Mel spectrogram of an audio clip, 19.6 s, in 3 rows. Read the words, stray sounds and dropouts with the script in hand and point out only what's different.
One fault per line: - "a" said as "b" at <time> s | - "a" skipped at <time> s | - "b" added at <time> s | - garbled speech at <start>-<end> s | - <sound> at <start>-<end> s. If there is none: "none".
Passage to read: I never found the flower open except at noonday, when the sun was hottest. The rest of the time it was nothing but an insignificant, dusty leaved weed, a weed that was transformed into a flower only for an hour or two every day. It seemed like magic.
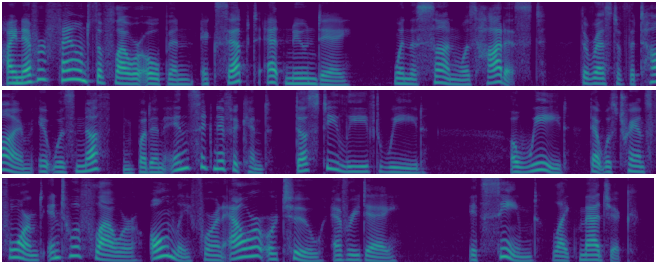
- dropout at 7.6-7.8 s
